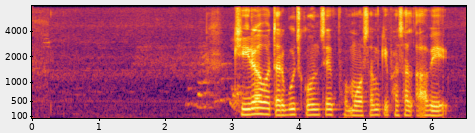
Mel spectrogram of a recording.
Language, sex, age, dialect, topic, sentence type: Chhattisgarhi, male, 60-100, Western/Budati/Khatahi, agriculture, question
